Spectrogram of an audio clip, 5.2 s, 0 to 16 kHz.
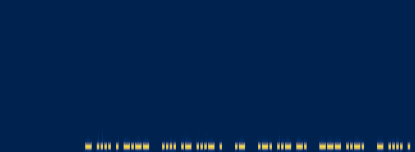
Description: Morse code, heard as a keyed tone, about 52 wpm, 690 Hz. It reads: THEY HAVE A RUN OF THE
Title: Sentences from Top 1000 Words - Review Part 5 - 50wpm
